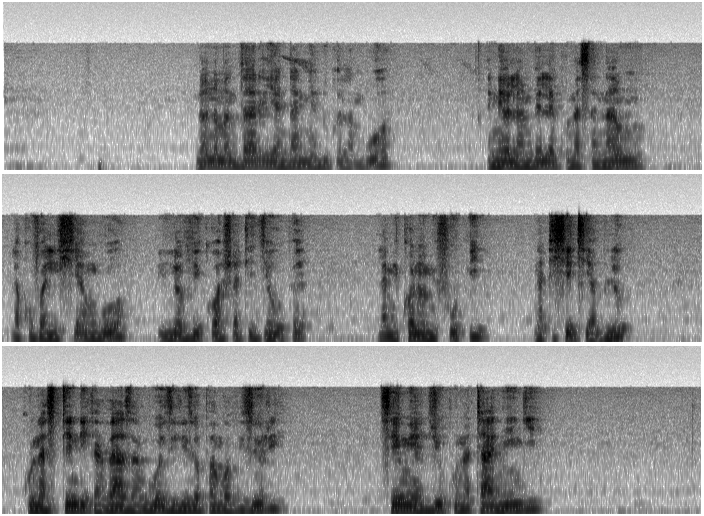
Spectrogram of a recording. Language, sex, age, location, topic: Swahili, male, 18-24, Nairobi, finance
